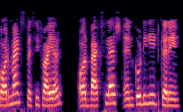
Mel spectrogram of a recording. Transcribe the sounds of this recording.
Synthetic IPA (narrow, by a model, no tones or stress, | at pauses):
fɔːɾmɛːʈspeːsɪfaːɪjəɾ | ɔːɾbɛːkslɛːʃɛ̃ːnkoɖɪliːʈkɐɾẽː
